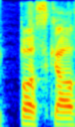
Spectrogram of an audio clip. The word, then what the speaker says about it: Poscar: pas changé non c'est poscar ouais en fait c'est c'est c'est pascar ça s'écrit c'est Oscar mais avec un P vous pénétrer sur mon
